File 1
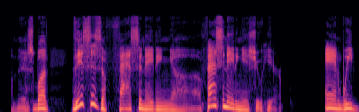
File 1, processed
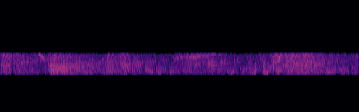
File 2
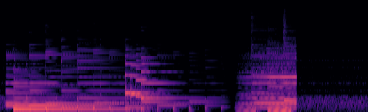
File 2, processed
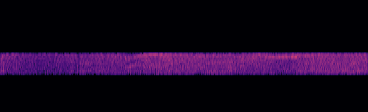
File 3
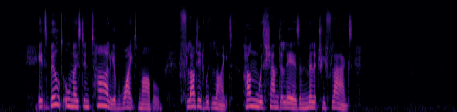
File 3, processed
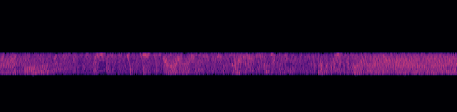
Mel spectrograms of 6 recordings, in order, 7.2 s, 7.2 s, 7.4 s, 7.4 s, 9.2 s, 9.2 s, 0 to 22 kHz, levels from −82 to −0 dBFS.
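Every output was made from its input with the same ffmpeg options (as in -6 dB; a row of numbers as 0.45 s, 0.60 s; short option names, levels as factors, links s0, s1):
-filter_complex "[0:a]aeval=exprs='val(0)+0.5*0.0473*sgn(val(0))':c=same,areverse,acompressor=threshold=0.0282:ratio=5,areverse,alimiter=level_in=1.78:limit=0.0631:level=0:latency=1:release=37,volume=0.562,flanger=delay=0.2:depth=2.7:regen=27:speed=1.9:shape=triangular,asplit=2[s0][s1];[s1]asplit=8[s2][s3][s4][s5][s6][s7][s8][s9];[s2]adelay=258,afreqshift=-140,volume=0.562[s10];[s3]adelay=516,afreqshift=-280,volume=0.331[s11];[s4]adelay=774,afreqshift=-420,volume=0.195[s12];[s5]adelay=1032,afreqshift=-560,volume=0.116[s13];[s6]adelay=1290,afreqshift=-700,volume=0.0684[s14];[s7]adelay=1548,afreqshift=-840,volume=0.0403[s15];[s8]adelay=1806,afreqshift=-980,volume=0.0237[s16];[s9]adelay=2064,afreqshift=-1120,volume=0.014[s17];[s10][s11][s12][s13][s14][s15][s16][s17]amix=inputs=8:normalize=0[s18];[s0][s18]amix=inputs=2:normalize=0,lowpass=f=3400:t=q:w=0.5098,lowpass=f=3400:t=q:w=0.6013,lowpass=f=3400:t=q:w=0.9,lowpass=f=3400:t=q:w=2.563,afreqshift=-4000,afftfilt=real='re*eq(mod(floor(b*sr/1024/1500),2),1)':imag='im*eq(mod(floor(b*sr/1024/1500),2),1)':win_size=1024:overlap=0.75,volume=1.33"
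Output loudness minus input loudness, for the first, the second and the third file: -19.5 LU, -3.5 LU, +3.5 LU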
